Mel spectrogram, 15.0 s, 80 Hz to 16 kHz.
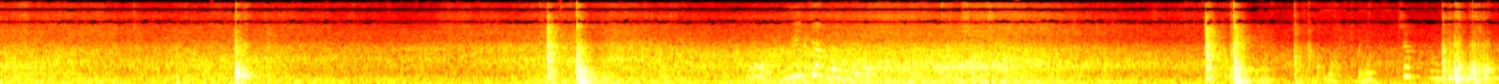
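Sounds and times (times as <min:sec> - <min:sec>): skateboard clacking on concrete: 0:12.0 - 0:13.3, 0:14.4 - 0:14.9.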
